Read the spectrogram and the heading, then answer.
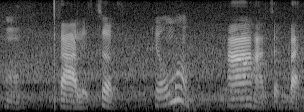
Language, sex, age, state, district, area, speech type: Marathi, female, 30-45, Maharashtra, Ratnagiri, rural, spontaneous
